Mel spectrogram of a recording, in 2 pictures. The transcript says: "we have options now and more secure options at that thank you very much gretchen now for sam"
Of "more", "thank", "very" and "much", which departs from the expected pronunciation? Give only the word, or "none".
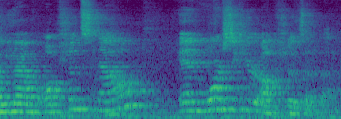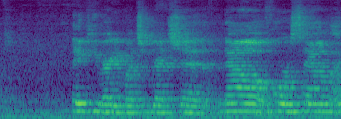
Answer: none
